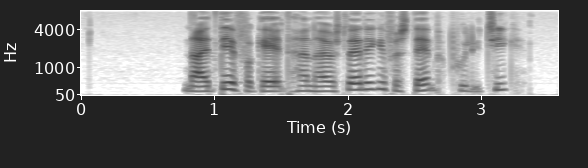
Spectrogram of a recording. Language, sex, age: Danish, female, 60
